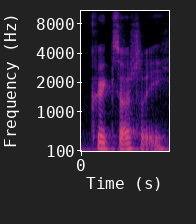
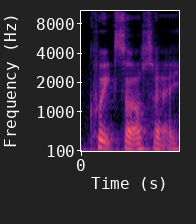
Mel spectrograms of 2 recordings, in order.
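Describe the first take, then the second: First: It is said with the usual traditional pronunciation. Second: It is sounded out literally, letter by letter. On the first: "yeah. Something like that" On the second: "if you're gonna go with a really literal pronunciation, phonetically"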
